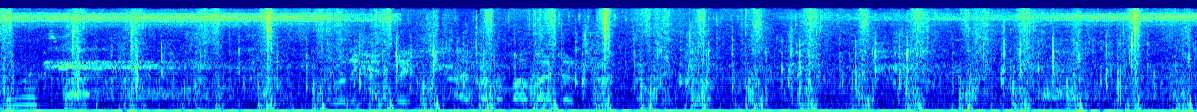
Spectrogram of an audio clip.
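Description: Quick footsteps run through tall grass.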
